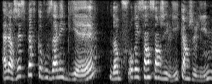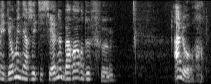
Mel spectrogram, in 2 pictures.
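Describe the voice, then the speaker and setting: A woman medium giving casual spiritual guidance, chatty and rambling with many fillers. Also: sits low. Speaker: medium and energy healer.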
